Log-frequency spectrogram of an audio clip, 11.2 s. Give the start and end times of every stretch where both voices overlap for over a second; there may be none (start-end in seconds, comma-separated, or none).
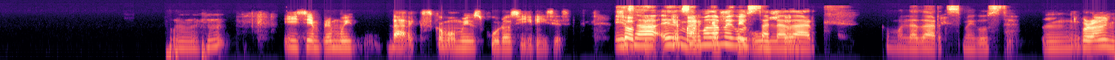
6.1-8.1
